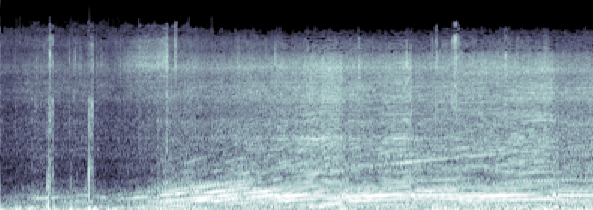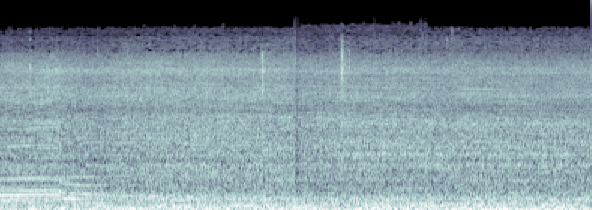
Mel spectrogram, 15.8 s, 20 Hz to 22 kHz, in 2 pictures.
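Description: Lamborghini Huracán's V10 heard from inside the cabin under hard acceleration, its note rising in steps through quick upshifts of the automatic gearbox. After about nine seconds the engine note fades into steady wind and road noise at speed.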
